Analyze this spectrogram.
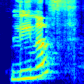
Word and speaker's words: Linnaeus: Who can pronounce that name? Can you repeat it again? Linnaeus. Linus? Linus, yes.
